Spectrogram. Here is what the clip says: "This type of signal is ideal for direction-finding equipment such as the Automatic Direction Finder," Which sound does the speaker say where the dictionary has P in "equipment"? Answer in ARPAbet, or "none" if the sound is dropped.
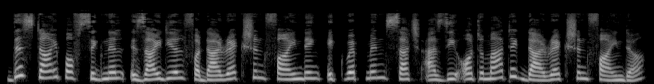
P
